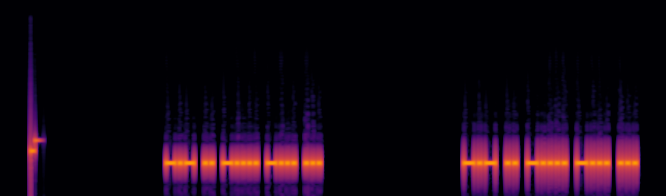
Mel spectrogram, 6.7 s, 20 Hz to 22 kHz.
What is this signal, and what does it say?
Morse code, heard as a keyed tone, about 32 wpm, 700 Hz. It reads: KI6BS KI6BS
